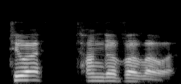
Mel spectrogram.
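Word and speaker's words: Tua Tagovailoa: tua himself pronounced it it's not pronounced anything like it's spelled it's actually to a tongue of a lova tongue of Aloha excuse me it's actually to a tongue of Aloha see that and why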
